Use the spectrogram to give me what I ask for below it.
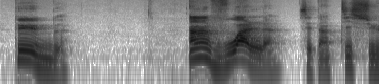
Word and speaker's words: pub: Attention parce que la prononciation est différente. Un pub, une pub.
